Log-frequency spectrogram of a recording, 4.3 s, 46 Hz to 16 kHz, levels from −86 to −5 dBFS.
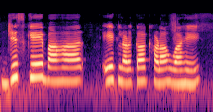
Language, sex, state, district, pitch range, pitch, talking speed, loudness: Hindi, female, Madhya Pradesh, Bhopal, 210-240 Hz, 230 Hz, 100 wpm, -13 LUFS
